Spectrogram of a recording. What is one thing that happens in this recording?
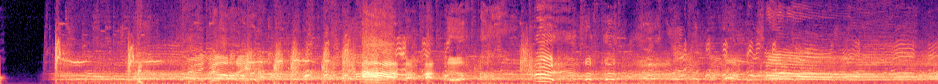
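A crowd of men shouts and yells in battle.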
